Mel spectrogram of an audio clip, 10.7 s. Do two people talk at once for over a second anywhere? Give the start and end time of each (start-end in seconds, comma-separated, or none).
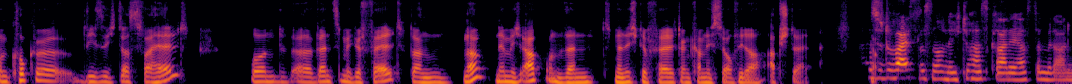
none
